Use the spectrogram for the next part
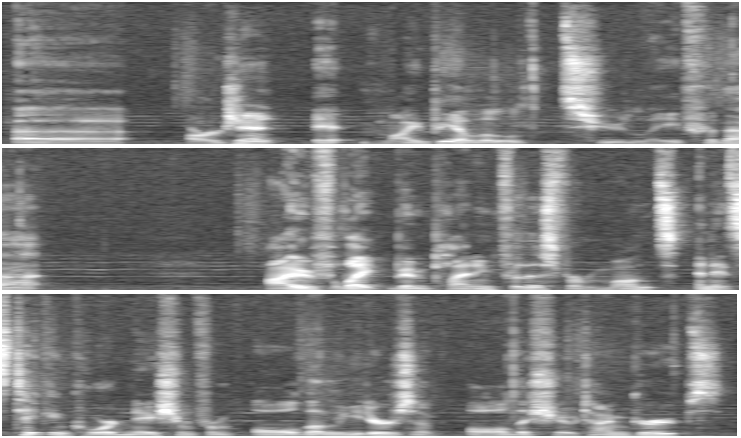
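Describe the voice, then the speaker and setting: Give me a man playing a friendly young surfer guy from a game, a bit low and easygoing. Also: lively intonation, normal speed, faint music behind, lightly acted. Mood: casual. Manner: easygoing, drawling.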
